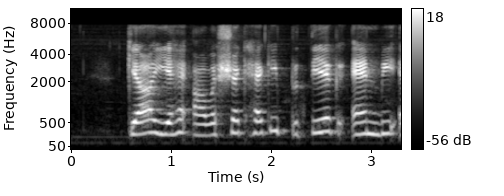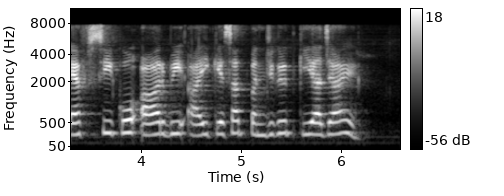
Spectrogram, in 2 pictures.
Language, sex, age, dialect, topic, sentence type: Hindi, female, 18-24, Hindustani Malvi Khadi Boli, banking, question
